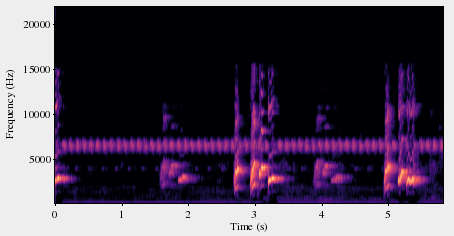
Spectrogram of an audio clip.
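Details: Sooty-headed bulbul (kutilang) singing loud, clear gacor song to stir silent birds: short bubbly whistled phrases, twice a rolling burst of three or four notes, with a steady high whine and low hum throughout.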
